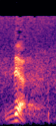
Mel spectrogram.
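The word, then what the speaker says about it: 德: Virtue in Chinese is de. We Romanize it as T-E-H, de.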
